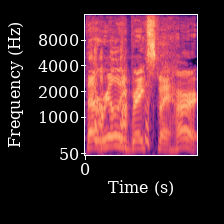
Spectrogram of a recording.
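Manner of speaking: high, heavy, sorry, laid-on guilt-tripping tone. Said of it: "lays a giant guilt trip".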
